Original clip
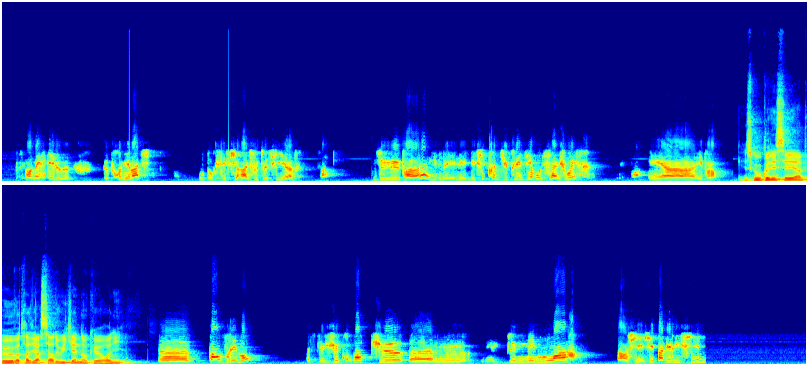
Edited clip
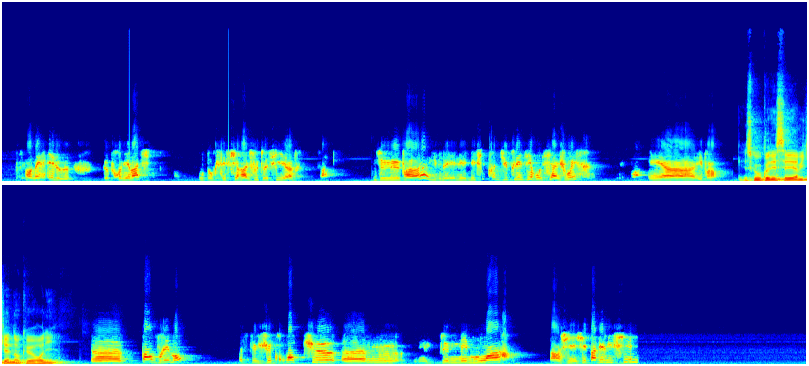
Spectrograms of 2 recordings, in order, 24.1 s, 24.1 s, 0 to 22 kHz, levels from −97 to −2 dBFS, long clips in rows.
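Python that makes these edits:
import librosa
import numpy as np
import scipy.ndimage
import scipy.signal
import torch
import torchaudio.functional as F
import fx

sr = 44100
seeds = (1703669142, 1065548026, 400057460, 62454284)

y = fx.edit(x, sr, fx.fade_in_from(start_s=7.19, length_s=0.63, curve='qsin', floor_db=-16.5),
    fx.cut(start_s=11.93, length_s=1.01), tone=tone)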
